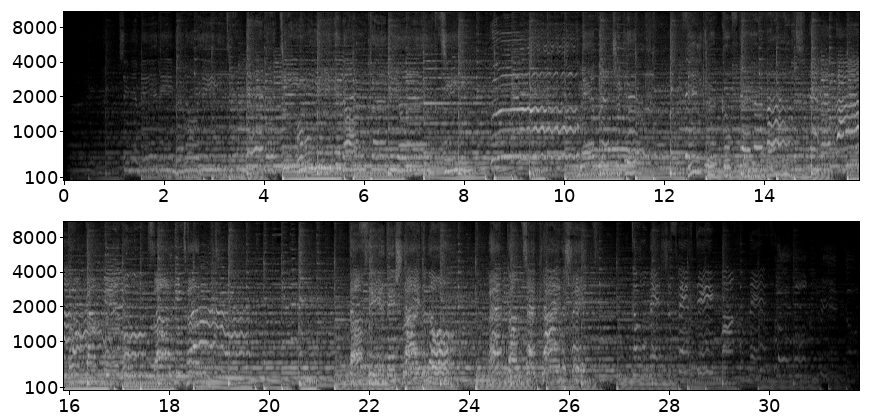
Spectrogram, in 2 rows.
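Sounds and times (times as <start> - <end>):
Swiss German dialect hymn song: 0.5 - 31.6.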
